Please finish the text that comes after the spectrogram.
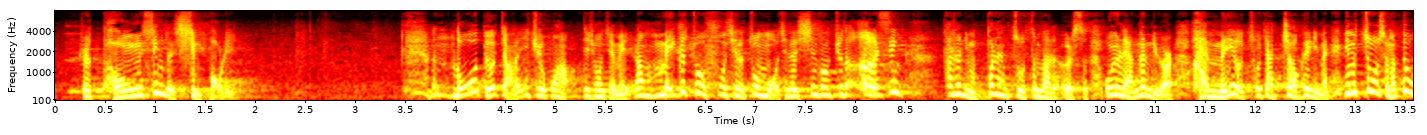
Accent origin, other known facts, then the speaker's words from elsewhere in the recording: China; 就像我们中国人夫妻之间的关系，常常讲同房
